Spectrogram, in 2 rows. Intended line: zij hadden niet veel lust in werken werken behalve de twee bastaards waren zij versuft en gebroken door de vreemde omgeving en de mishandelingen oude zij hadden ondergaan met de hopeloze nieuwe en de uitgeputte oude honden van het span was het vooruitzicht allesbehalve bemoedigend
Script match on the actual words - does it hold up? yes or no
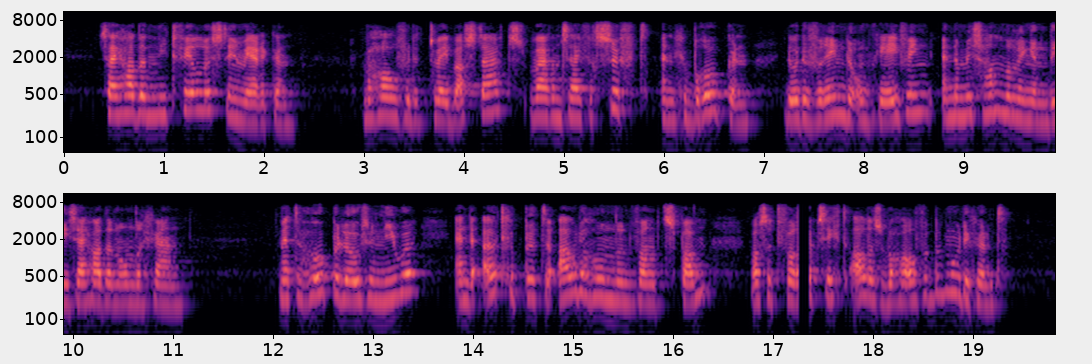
no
